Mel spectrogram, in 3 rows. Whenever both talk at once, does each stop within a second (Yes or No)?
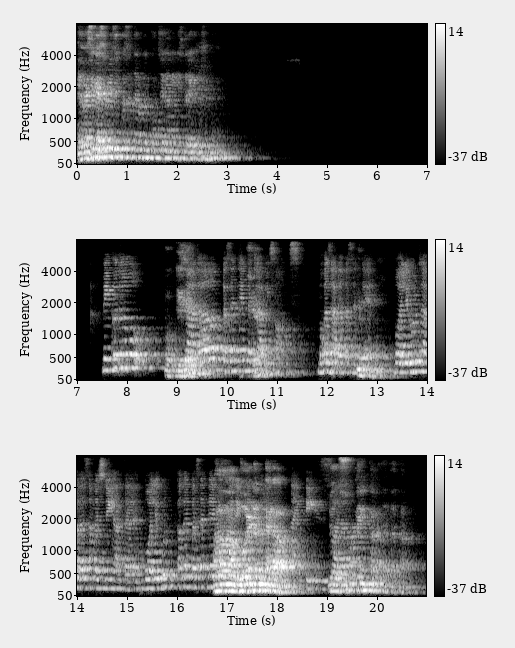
No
